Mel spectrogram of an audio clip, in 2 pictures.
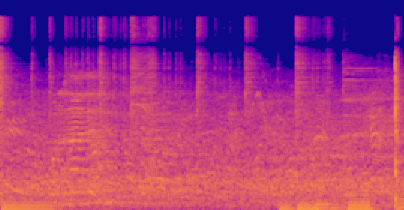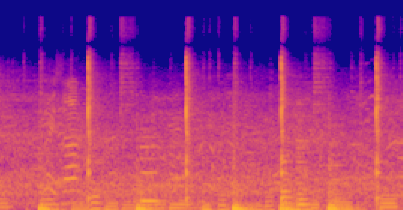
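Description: Live gospel band jamming: a low bass note is held for the first few seconds. Then drums and bass come in about four seconds in, with sharp drum hits growing louder.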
